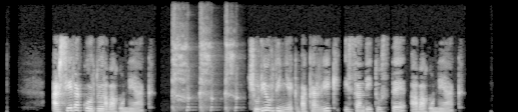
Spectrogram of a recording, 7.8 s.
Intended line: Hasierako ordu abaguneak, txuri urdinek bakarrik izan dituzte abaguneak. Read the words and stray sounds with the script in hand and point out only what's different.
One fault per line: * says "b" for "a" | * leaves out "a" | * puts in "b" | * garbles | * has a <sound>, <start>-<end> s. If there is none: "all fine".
* has a cough, 2.6-3.7 s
